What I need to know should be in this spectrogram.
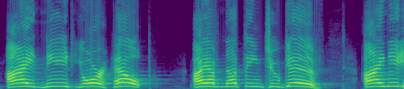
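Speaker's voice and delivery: loud, high, drawn-out plea; pleading. Acted. Man begs his neighbor at night, pleading loudly. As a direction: cry out slowly for help, stretching the words. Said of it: "continued in his pleading".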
